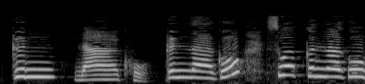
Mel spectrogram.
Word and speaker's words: 끝나고: And be careful of the pronunciation. We have 끝, but you pronounce it 끝나고.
